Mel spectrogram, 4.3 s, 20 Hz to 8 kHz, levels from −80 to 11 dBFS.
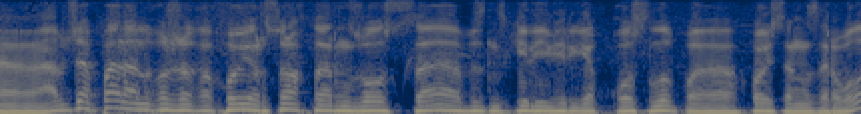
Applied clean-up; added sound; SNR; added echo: none; none; none; none.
